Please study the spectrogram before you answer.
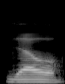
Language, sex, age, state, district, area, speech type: Odia, male, 18-30, Odisha, Mayurbhanj, rural, read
